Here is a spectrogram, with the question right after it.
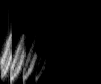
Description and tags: Beep created in Logic Pro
